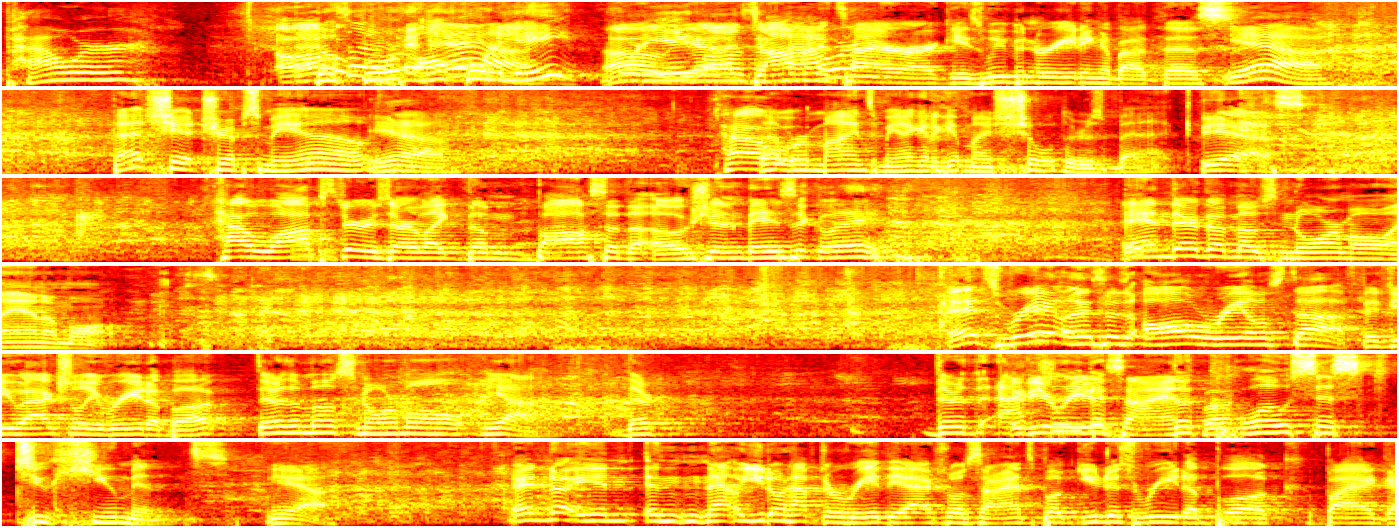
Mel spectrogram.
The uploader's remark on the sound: Live from Onionfest. Doing a live show in Chicago City.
